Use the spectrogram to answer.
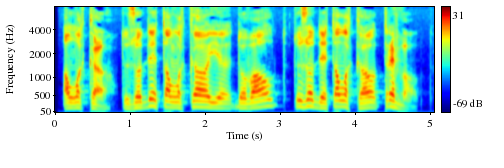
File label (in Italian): "leccare", coratino; LĬCCĀRE < LĬNGĔRE; Archivio di parlato dialettale del progetto Galileo G14-126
